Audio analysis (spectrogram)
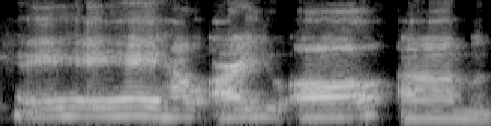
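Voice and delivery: normal talking voice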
